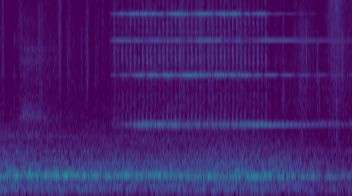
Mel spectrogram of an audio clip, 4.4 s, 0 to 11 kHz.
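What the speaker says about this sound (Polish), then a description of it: "Już to dzwoni." A telephone rings in the video game Alan Wake 2, a steady electronic ringing tone sounding over a low ambient rumble, fading at the end.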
